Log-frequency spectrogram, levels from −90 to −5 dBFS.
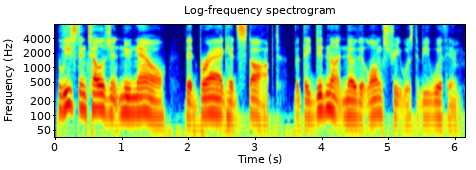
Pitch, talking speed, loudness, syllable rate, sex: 100 Hz, 205 wpm, -18 LUFS, 4.6 syllables/s, male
